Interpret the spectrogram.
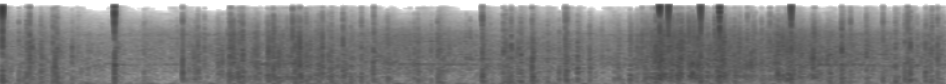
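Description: Fireworks display: dense, rapid crackling from many bursting crackle stars, with a few sharper bangs standing out, one a little under a second in and a cluster around five seconds in.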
